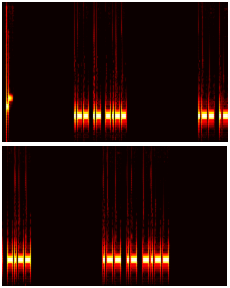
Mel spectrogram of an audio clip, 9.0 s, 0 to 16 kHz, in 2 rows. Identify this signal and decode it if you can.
Morse code, heard as a keyed tone, about 34 wpm, 700 Hz. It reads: WAY WAY WAY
